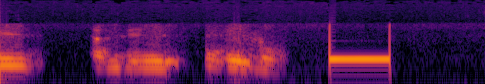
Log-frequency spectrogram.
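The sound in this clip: A single steady telephone busy-tone beep after a phone-in caller's line drops. It is mid-pitched and brief and comes after a few short bursts of voice.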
